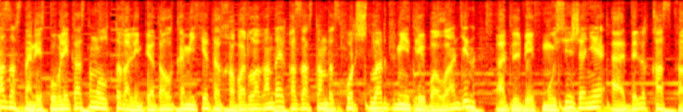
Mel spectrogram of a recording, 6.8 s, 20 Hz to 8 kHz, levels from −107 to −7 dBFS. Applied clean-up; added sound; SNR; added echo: none; none; none; none.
